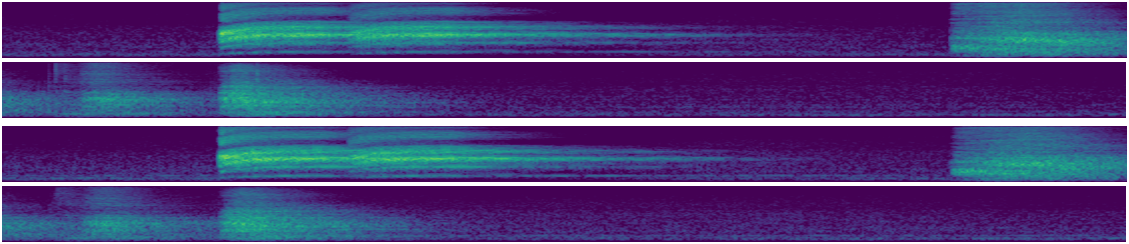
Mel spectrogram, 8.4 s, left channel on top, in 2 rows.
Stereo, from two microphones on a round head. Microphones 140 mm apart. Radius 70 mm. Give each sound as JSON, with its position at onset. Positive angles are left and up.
{"t": 0.8, "sound": "an alarm", "side_deg": -55, "distance_m": 1.7}
{"t": 3.5, "sound": "writing", "side_deg": 55, "distance_m": 0.6}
